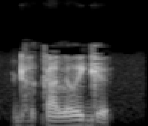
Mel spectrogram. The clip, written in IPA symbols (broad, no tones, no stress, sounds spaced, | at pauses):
ɖʱ ə k a l ɤ ɪ̯ ɡʲ ə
